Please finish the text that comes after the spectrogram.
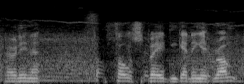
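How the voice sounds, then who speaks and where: A man's voice: on the high side, level tone, normal speed. A man giving rally commentary as a motorsport commentator, explaining the driving in an admiring way. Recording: very loud engine noise behind voice. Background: roaring rally car onboard sound.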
